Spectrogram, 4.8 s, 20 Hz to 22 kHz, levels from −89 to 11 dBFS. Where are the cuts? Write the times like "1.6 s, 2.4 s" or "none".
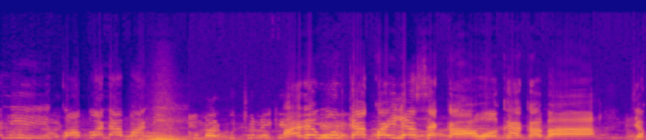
1.4 s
